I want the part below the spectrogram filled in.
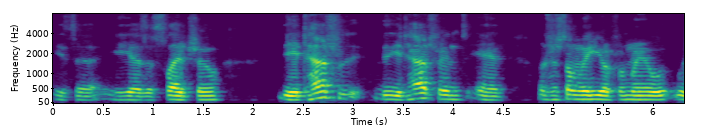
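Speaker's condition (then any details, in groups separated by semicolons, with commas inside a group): Spastic quadriplegia cerebral palsy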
